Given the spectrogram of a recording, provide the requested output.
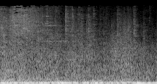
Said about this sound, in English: Excuse me, I dropped a very large tray.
